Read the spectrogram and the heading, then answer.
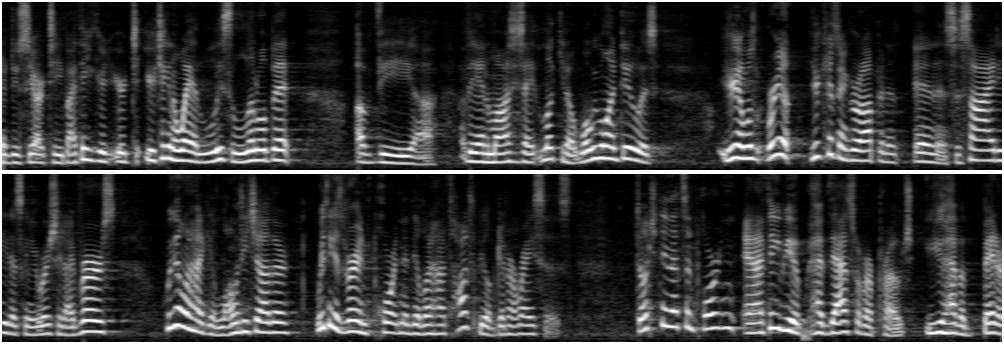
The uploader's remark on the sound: We recently got to do a live Q&A at my church. I got to receive questions submitted from our congregation.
